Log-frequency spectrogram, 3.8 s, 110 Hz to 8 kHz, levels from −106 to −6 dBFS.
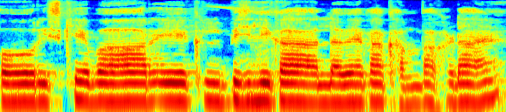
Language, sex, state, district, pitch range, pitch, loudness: Hindi, male, Uttar Pradesh, Saharanpur, 160-170 Hz, 165 Hz, -15 LUFS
